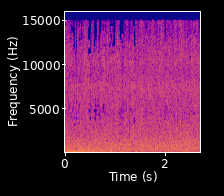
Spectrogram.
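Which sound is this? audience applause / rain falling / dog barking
rain falling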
